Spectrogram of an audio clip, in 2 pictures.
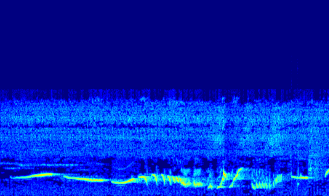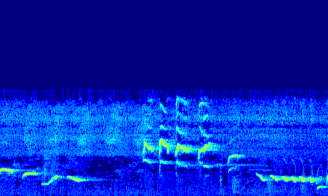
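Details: White-rumped shama of Aceh in master song: flowing whistled phrases with rapid warbled runs, swooping notes and a high tinkling passage, then fast repeated notes, with a steady hiss behind.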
